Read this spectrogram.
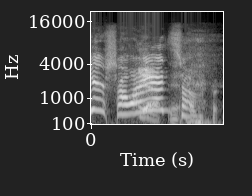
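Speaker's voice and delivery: very high, loud puppet-dummy ventriloquist voice. Joking about puppeting a dug-up corpse: ventriloquist voice. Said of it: "doing a ventriloquist voice".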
